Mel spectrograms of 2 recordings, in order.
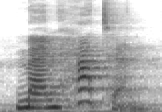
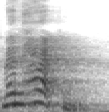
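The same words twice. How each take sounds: First: The T is pronounced as a crisp, clear T. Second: The T is softened, sounding more like a D. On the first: "I didn't call Manhattan Manhattan" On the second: "I called it Manhattan. ... They turn into D's"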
